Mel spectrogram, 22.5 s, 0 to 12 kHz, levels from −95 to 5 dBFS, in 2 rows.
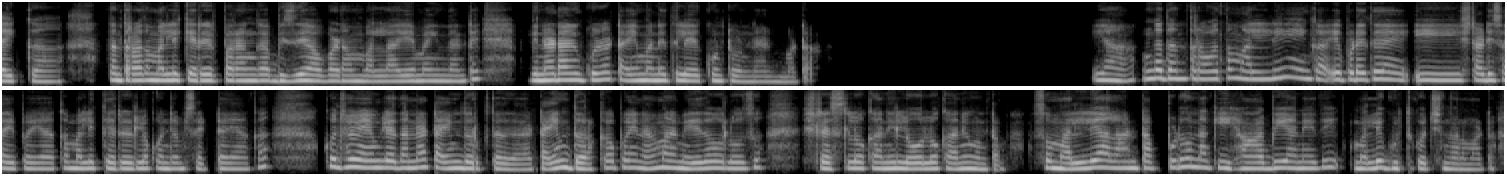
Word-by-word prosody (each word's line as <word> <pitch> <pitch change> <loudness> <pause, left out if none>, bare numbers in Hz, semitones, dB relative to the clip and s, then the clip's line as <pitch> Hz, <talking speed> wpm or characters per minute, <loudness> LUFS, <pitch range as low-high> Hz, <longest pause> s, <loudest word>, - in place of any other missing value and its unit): Like 220 0 -1 0.5
దాని 255 -1 +3
తర్వాత, 250 +1 +3
మళ్ళీ 250 0 +5
కెరీర్ 245 -2 +2
పరంగా 240 0 +2
బిజీ 235 +2 +3
అవ్వడం 225 0 -2
వల్ల, 215 0 -4 0.2
ఏమైందంటే 230 +3 -2 0.4
వినడానికి 255 +1 +5
కూడా 280 +2 +1
టైమనేది 245 0 +3
లేకుండా 230 0 -3
ఉండే 205 0 -9
అనమాట. 195 -1 -11 2.2
యాహ్! 250 -3 0
ఇంగ 325 +2 +3
దాని 320 -1 +2
తర్వాత 310 +2 -3
మళ్ళీ 300 +2 -1 0.2
ఇంకా 310 -3 -2
ఎప్పుడైతే 280 +2 +1 0.3
ఈ - - +1 0.3
స్టడీసయిపోయాక, 245 -1 -2
మళ్ళీ 245 0 +2
కెరీర్‌లో 240 0 +1
కొంచెం 235 -1 0
సెట్టయ్యాక, 230 +2 -6 0.5
కొంచెం 310 -1 +3
ఏం 280 - +2
లేదన్నా 265 +1 +2
టైం 255 -1 +2
దొరుకుతుంది 235 -2 -1
కదా. 210 +1 -7
టైం 245 +5 +2
దొరక్కపోయినా 265 +2 -1
మనం 270 -2 +3
ఏదో 255 +2 +2
ఒక 255 - -2
రోజు 245 +4 -3 0.4
స్ట్రెస్‌లో 250 0 0
కానీ, 245 0 +4
లోలో 235 +1 +2
కానీ 230 +1 +1
ఉంటాం. 220 +1 -6 0.3
సో, - - -3
మళ్ళీ 245 +5 +3
అలాంటప్పుడు 260 +2 -1
నాకు 275 -1 -4
ఈ - - 0
హాబీ 245 +2 +1
అనేది 250 +3 -1 0.2
మళ్ళీ 255 +4 +3
గుర్తుకొచ్చిందనమాట. 225 -3 -4
245 Hz, 145 wpm, -29 LUFS, 230-265 Hz, 2.2 s, మళ్ళీ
